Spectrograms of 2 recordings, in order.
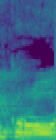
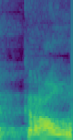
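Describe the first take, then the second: First: ക്രോ with a pure long "oh"; ക്രോ ending on an open O, no "ow" glide; long O sound. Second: ക്രൗൺ with an "ow" glide, closed by n; ക്രൗൺ rhyming with town; "ow" sound. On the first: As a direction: read ow as "oh" in ക്രോ. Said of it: "ക്രോ എന്നാണ്". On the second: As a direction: read ow as "au" in ക്രൗൺ. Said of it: "പക്ഷെ ഇത് വായിക്കുന്ന ക്രൗൺ എന്നാണ്". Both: Shown as a demonstration.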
